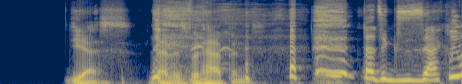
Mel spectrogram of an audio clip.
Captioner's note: laughs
